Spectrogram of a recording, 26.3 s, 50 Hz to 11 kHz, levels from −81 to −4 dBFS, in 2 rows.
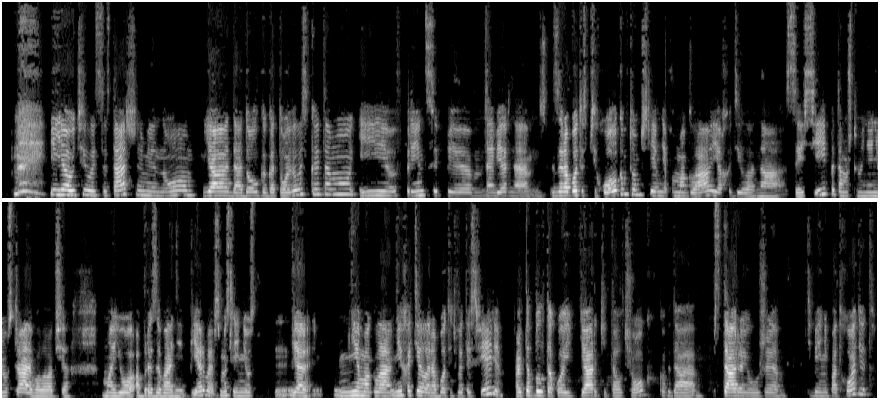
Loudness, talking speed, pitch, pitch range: -21 LUFS, 130 wpm, 215 Hz, 200-245 Hz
